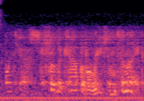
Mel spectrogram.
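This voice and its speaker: A man's voice: mid-range voice, quick pace, muffled recording, slight background noise. A man's synthetic announcer voice reading a scripted forecast bulletin through a radio speaker. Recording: radio playback in echoey room.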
